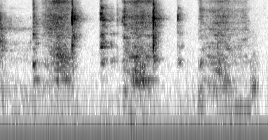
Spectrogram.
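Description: Faint, brief rustles and light scrapes of yarn being pulled through the warp strings of a small wooden weaving loom, with a couple of soft ticks.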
